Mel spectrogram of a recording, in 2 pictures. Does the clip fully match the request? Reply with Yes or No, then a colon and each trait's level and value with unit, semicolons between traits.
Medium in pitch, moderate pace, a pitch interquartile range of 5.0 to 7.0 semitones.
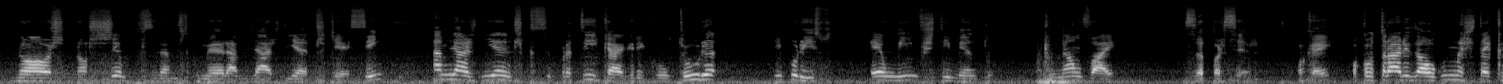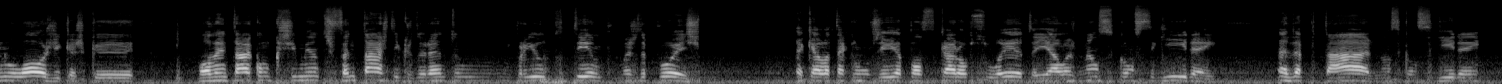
No: medium, 170 Hz; average, 130 wpm; average, 4.1 semitones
